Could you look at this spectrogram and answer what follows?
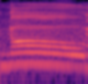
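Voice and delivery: ordinary delivery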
